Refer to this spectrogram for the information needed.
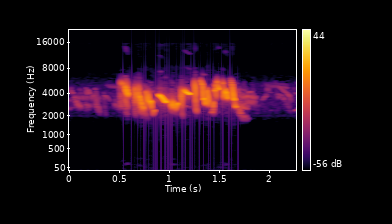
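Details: A male greater short-toed lark calling and singing in flight, mimicry included: a quick, high, dry twittering phrase of jumbled chirps and short slurred whistles, lasting just over a second.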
